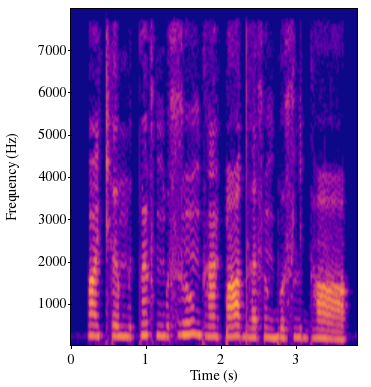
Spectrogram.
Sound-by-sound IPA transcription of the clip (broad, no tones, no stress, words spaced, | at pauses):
ɑ̃cʰɘmɪ tə̃s ŋ͡muszũ ɡʱãk͡pɑ dʱɜsũɡ͡busʎə ɡʱɑ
